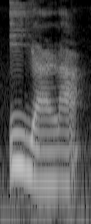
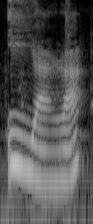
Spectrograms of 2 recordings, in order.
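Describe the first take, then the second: The two takes are said the same way.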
